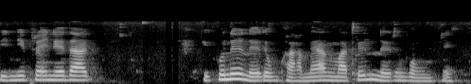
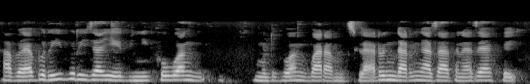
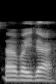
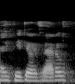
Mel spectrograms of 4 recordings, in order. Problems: none marked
